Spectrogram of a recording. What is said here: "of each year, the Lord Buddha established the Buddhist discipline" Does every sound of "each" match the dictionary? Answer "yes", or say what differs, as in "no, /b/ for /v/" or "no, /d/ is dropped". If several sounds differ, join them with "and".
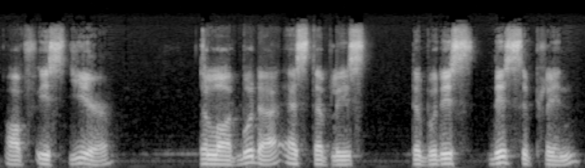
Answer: no, /s/ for /tʃ/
